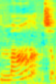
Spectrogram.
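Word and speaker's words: Maat: of um the Egyptian goddess Mart or Matt depending on how you uh pronounce it who is about truth.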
